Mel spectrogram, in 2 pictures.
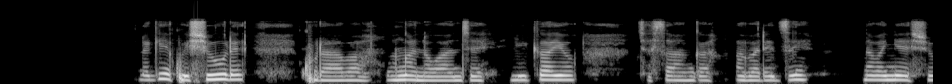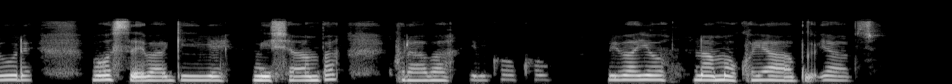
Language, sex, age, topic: Rundi, female, 25-35, education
